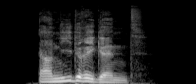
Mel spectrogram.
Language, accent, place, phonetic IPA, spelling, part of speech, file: German, Germany, Berlin, [ɛɐ̯ˈniːdʁɪɡn̩t], erniedrigend, verb, De-erniedrigend.ogg
- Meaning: present participle of erniedrigen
